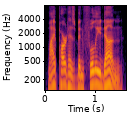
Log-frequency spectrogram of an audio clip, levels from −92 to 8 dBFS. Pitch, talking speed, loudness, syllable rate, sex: 125 Hz, 220 wpm, -17 LUFS, 4.7 syllables/s, male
